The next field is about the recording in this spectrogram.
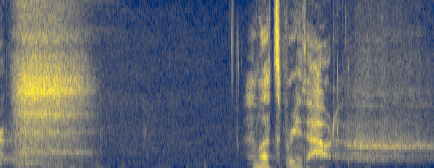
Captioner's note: breathing; exhaling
